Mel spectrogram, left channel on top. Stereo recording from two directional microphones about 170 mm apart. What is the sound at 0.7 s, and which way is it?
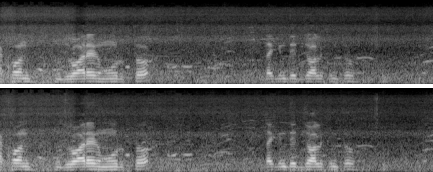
Speech, 20° right (ahead or behind).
